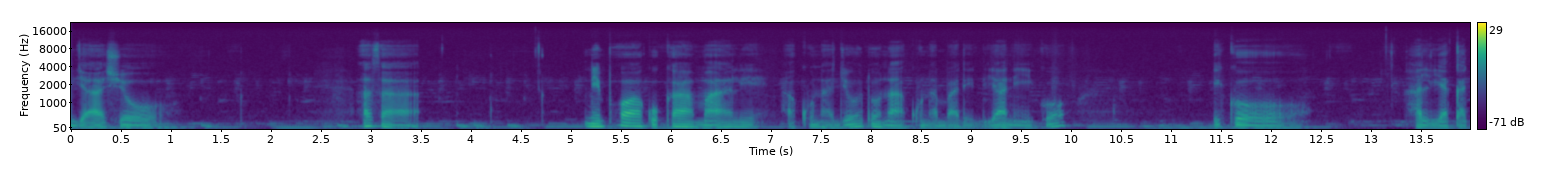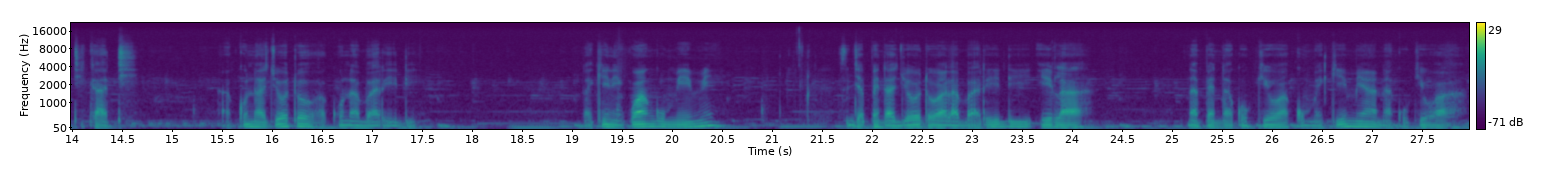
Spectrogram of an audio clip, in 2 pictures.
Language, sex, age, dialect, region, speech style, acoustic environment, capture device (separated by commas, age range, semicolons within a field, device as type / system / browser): Swahili, male, 18-24, Kenya - Nairobi Sheng-influenced, Kenya, relaxed, nature; music, desktop / Linux / Chrome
